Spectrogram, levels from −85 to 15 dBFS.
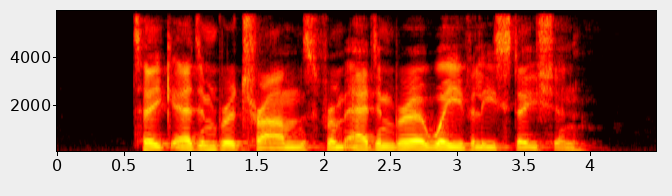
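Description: No technical faults are audible.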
